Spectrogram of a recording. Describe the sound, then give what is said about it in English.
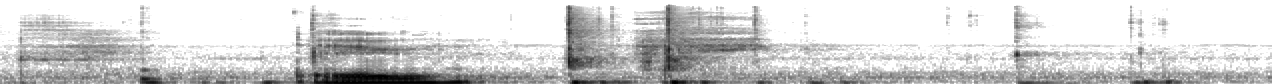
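Typing a Google search on a computer keyboard: a few soft key clicks and taps, scattered under people talking. “So, go to Google and type in do a barrel roll. Do a barrel roll and then just hit enter.”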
